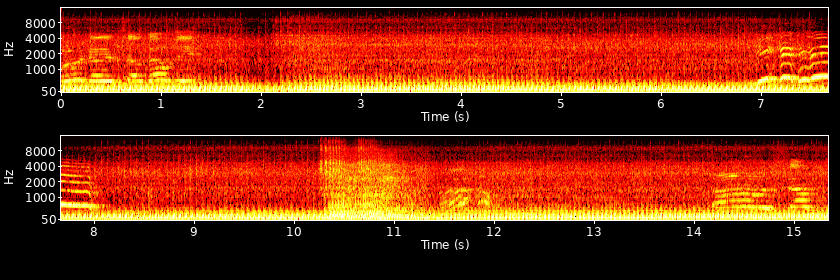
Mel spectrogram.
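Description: A small engine swapped into a Power Wheels Gator runs steadily and idles with a constant mid-range drone, loud and close throughout, with a couple of brief clattery bursts and excited voices talking over it.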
